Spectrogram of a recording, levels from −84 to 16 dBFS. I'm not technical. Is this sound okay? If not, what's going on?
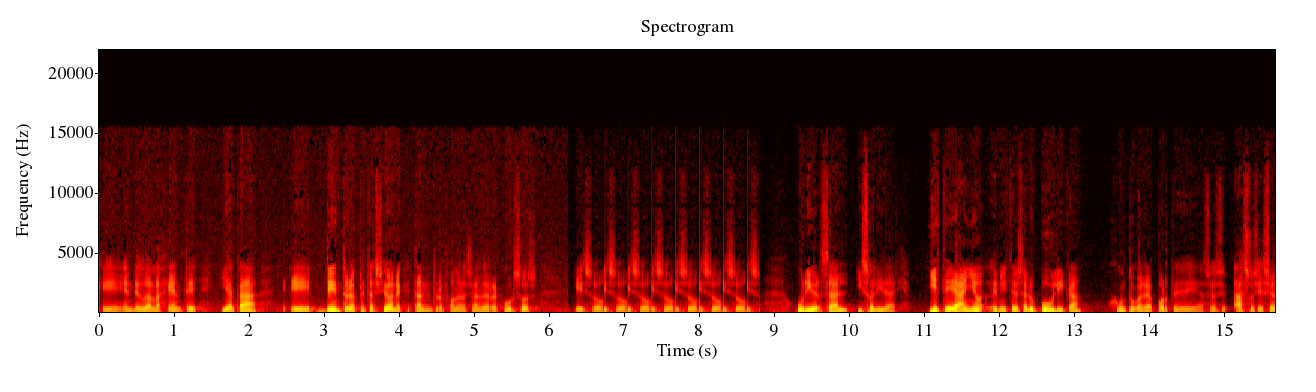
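No. From 6.74 s to 8.82 s the sound gets stuck in a broken-record loop. The same short piece, about 0.32 seconds long, plays back to back seven times in a row, with no change between repeats. The likely cause is that the player or stream stalled and kept resending the last bit it held. The sound that belonged in those two seconds never plays.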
